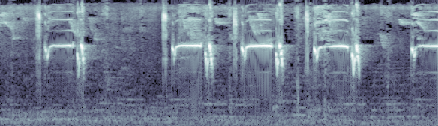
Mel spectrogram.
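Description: A male prinia sings loud, high phrases, each a sharp chip followed by a steady whistled note, repeated about every second and a half over a faint low hum.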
